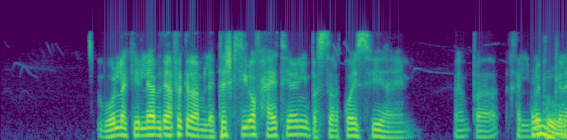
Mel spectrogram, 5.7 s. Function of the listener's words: taking over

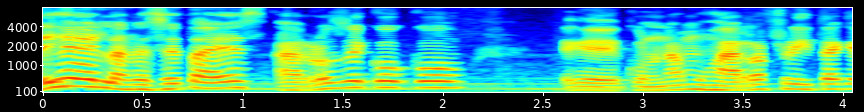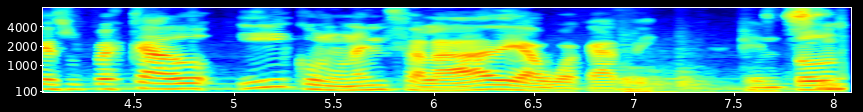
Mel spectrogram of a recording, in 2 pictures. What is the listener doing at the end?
listening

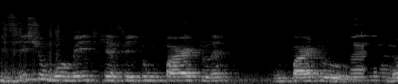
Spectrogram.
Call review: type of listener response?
taking over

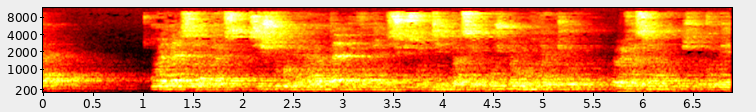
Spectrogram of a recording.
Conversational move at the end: listening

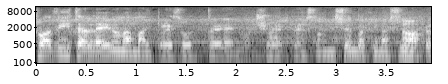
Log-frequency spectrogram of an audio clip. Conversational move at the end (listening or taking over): listening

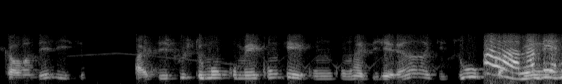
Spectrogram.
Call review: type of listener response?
taking over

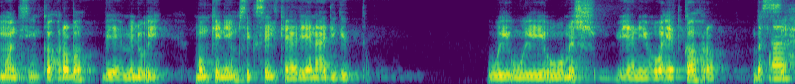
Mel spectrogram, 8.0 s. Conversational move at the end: listening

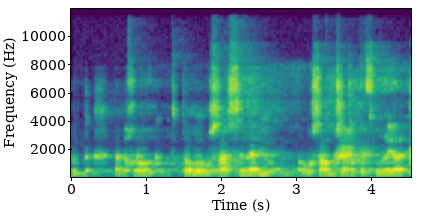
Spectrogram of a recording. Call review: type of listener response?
listening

